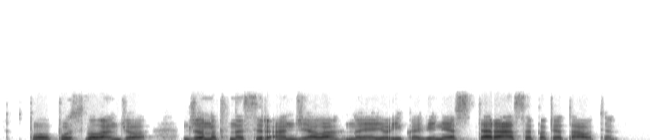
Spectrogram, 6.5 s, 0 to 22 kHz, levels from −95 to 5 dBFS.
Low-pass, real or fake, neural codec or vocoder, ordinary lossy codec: 7.2 kHz; real; none; Opus, 32 kbps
